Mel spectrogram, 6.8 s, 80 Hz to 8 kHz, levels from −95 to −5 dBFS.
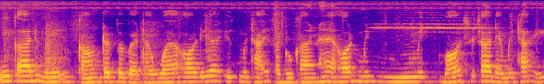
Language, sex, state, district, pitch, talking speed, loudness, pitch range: Hindi, male, Bihar, West Champaran, 165 Hz, 185 wpm, -18 LUFS, 155-170 Hz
